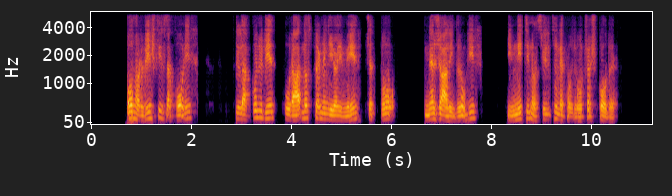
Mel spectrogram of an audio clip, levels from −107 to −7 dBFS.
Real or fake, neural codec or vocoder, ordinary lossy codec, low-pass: fake; codec, 16 kHz in and 24 kHz out, 0.6 kbps, FireRedTTS-2 codec; none; 5.4 kHz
